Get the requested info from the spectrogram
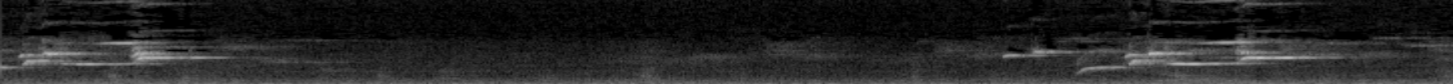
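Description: Goldfinch × canary mule singing two bright bursts of fast, liquid twitters and trills, separated by a pause of about three seconds.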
